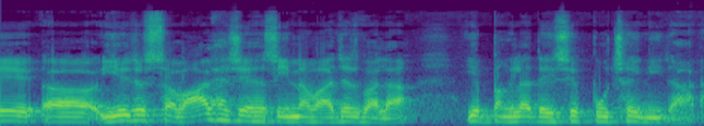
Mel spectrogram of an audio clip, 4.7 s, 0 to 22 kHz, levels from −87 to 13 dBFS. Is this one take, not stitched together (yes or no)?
yes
